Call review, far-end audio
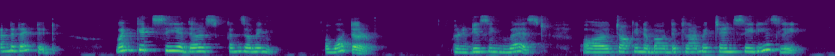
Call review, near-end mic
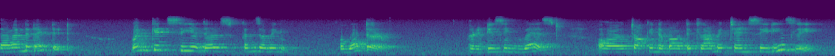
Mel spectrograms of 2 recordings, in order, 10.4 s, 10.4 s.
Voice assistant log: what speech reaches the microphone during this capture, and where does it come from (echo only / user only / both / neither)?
echo only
